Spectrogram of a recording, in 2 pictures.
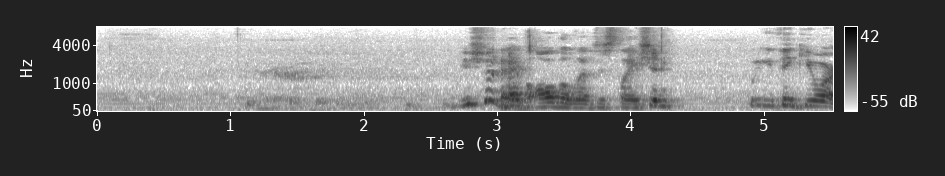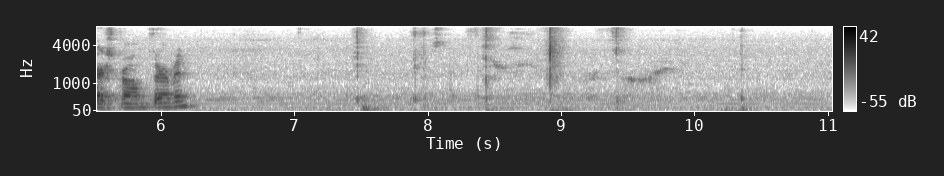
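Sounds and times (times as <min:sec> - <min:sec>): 
speech: 0:02.7 - 0:06.3
Clowns for Congress board game cards being discarded and drawn: 0:07.4 - 0:09.6.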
